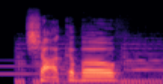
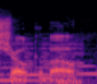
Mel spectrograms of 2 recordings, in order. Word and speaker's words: Chocobo: I remember a lot of pronunciation of it as Shockabo when I was younger. Until eventually they started voice acting the games and then you could actually hear that it was properly pronounced Chocobo and then and then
